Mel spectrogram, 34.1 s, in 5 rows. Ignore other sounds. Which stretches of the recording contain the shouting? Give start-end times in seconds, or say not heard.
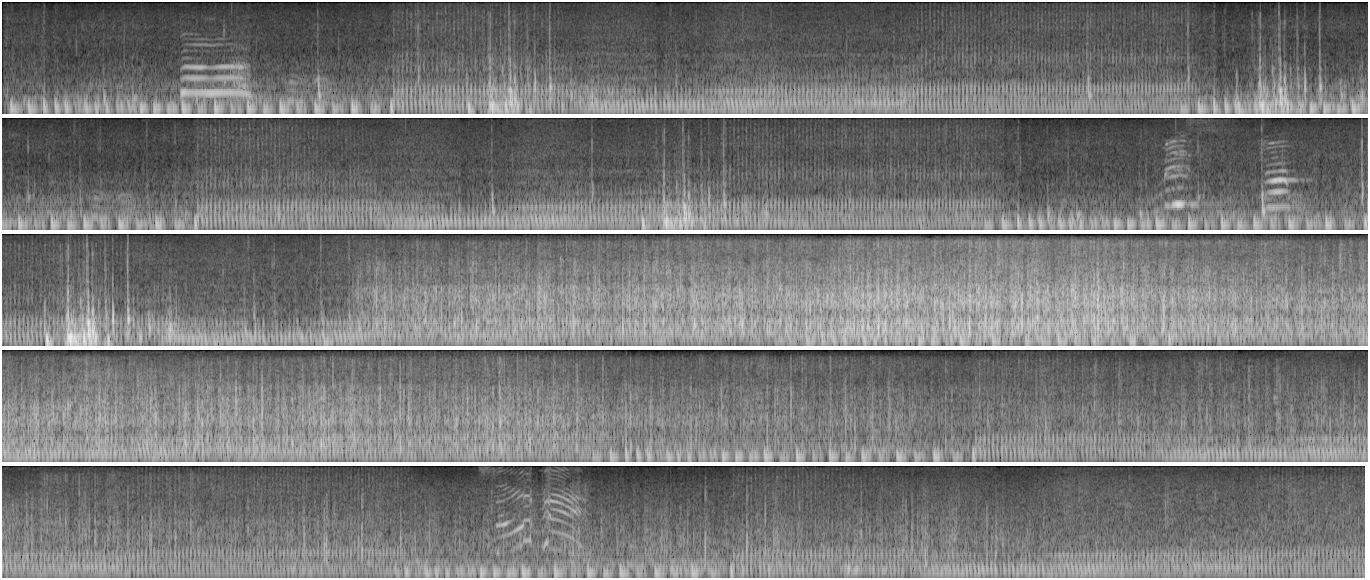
0.8-1.3, 12.6-13.3, 29.7-30.3.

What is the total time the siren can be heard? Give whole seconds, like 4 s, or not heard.
not heard.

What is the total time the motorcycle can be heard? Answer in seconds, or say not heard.
34 s.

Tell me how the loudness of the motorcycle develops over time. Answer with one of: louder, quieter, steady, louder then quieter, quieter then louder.
steady.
